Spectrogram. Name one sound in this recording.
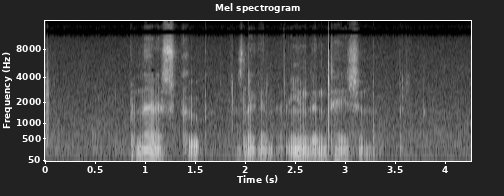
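A small plastic toy car taps down and rolls softly on carpet.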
